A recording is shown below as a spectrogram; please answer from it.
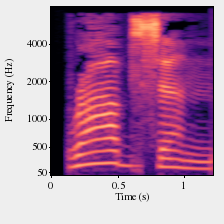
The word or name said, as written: Robson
